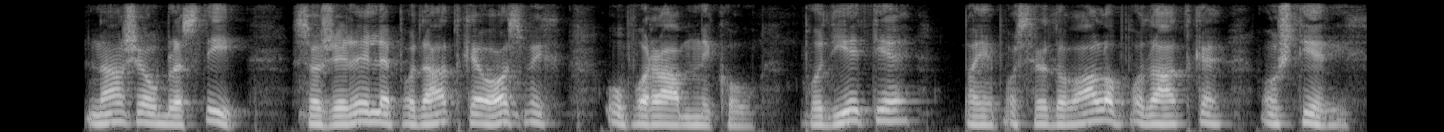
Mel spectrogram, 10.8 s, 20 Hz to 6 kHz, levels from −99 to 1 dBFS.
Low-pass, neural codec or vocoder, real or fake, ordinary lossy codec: 5.4 kHz; none; real; none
